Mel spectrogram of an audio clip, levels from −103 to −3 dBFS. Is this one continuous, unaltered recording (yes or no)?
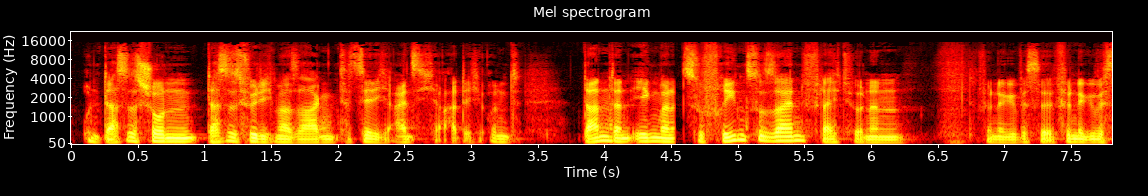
no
